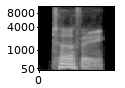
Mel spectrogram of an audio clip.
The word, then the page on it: turfy: British English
